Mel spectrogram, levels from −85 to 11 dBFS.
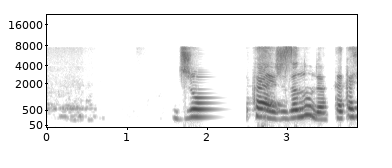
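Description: At 1.90 s the speech cuts out until 2.51 s. The sound is likely a long network dropout. About 0.6 s of audio never arrives. The receiver stretches the last sound into a fading buzz, then about 0.23 s of near-silence. Audio returns with that stretch missing. Throughout, nothing sounds above 8 kHz, which fits a G.722 call codec.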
